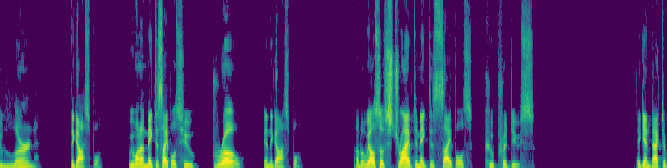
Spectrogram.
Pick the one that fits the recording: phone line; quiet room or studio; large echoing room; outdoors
large echoing room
